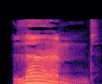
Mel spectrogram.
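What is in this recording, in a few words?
"learned", English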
